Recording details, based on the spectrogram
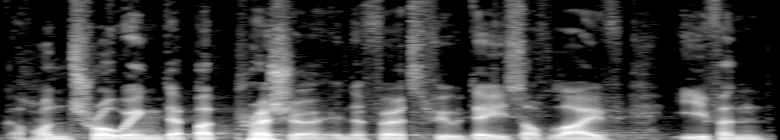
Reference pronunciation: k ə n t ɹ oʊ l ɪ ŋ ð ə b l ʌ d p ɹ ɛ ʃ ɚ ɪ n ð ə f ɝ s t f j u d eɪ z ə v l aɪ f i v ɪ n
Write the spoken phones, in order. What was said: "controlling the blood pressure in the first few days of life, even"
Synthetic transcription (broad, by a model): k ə n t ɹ oʊ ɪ ŋ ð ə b ʌ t p ɹ ɛ ʃ ɚ ɪ n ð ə f ɝ s t f j u d eɪ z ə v l aɪ f i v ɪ n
